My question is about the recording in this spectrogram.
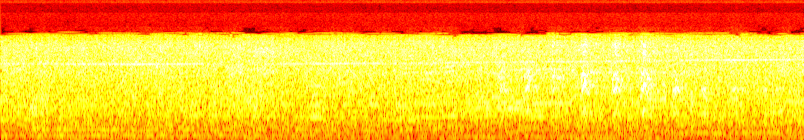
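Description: Steady outdoor background noise with a faint high whine. A quick run of short high chirps comes between about two and a half and three and a half seconds in.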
